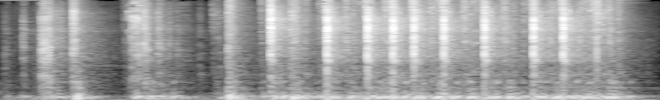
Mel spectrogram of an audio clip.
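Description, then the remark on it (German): Keys strike a manual typewriter in a quick, uneven run of sharp clacks over a low mechanical rumble, fairly loud, with no voices, as random words are typed one below another. “Sie hieß Erika und ich tippte zunächst untereinander beliebige Wörter auf ihr.”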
